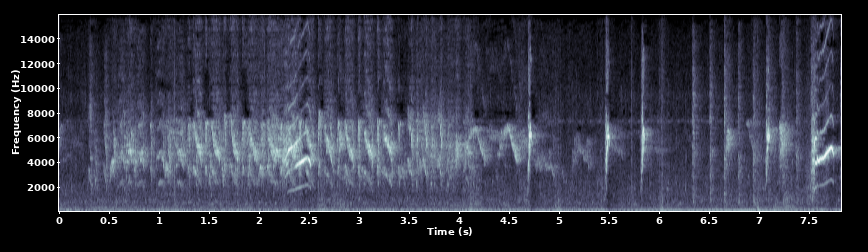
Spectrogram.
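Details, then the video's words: Crimson sunbird, or sogon, in gacor mood: a soft, fast high twittering run with a few bright rising squeaks, then widely spaced single sharp chirps over quiet background hum. "Pancingan SOGON GACOR"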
